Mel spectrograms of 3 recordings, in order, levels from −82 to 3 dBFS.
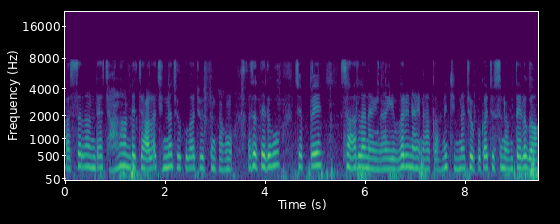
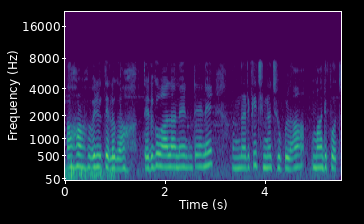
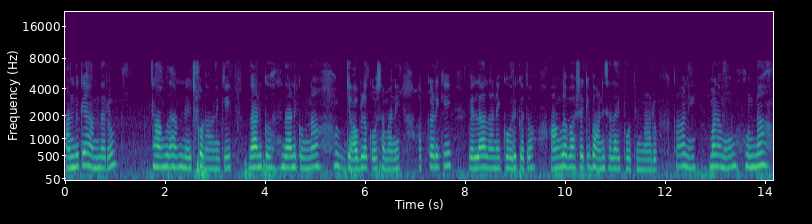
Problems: background sounds at intervals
